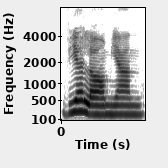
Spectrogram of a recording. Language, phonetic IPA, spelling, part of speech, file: Polish, [vʲjɛˈlɔ̃mʲjãn], wielomian, noun, Pl-wielomian.ogg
